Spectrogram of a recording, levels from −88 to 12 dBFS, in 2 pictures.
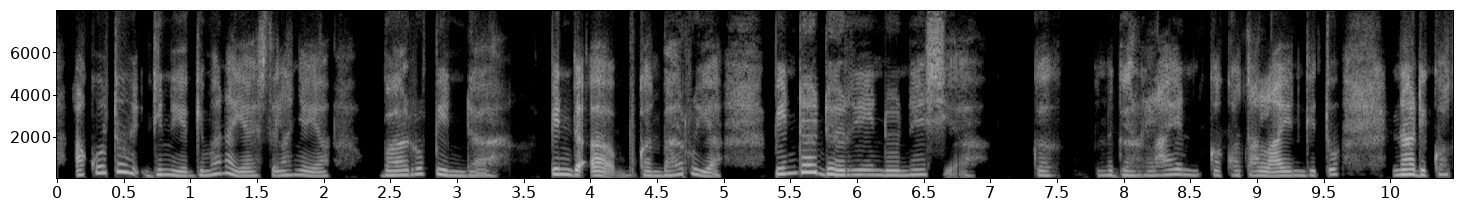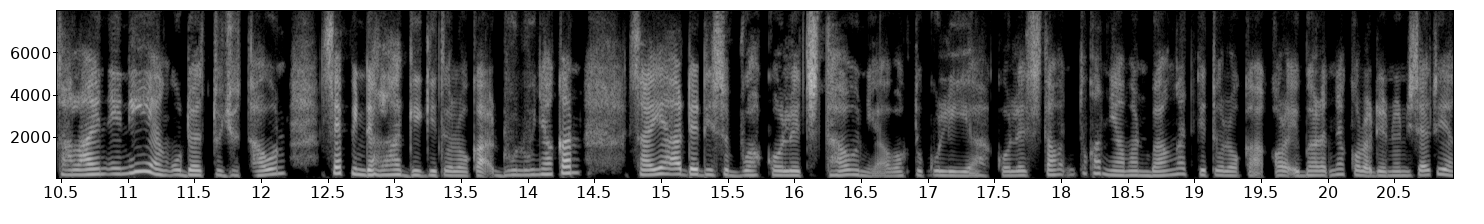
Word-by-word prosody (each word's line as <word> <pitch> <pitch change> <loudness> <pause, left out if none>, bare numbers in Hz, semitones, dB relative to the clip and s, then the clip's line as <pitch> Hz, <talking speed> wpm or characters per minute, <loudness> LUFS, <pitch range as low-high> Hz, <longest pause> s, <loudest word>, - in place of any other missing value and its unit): aku 225 +7 -1
tuh 360 -4 +2
gini, 215 -1 -1
gimana 250 +8 -2
ya, 185 - -1
istilahnya 200 -1 -3
ya, - - -10 0.4
baru 215 +5 0
pindah, 195 -6 -2 0.4
pinda 240 -3 +5
eee, 200 - +4
bukan 195 -1 -4
baru 245 +5 -2 0.2
ya, - - -8 0.4
pindah 310 +6 +4
dari 225 -3 +1
Indonesia 215 +3 0 0.5
ke 205 - -4 0.4
negara 205 0 -3
lain, 225 +2 -2
ke 210 - -4
kota 205 -1 -4
lain 190 +2 +3
gitu. 205 +4 -4 0.5
Nah 240 - +9
di 225 -3 +2
kota 235 -1 -3
lain 240 +3 +4
ini 320 +9 +3
yang 225 -3 0
udah 220 -1 +1
7 205 -2 -2
tahun, 235 +7 +1 0.3
saya 290 0 +6
pindah 230 -4 +3
lagi 220 -2 +1
gitu 200 +1 -2
loh 190 -1 -4
Kak. - - +2
Dulunya 220 +5 -3
kan, 305 +1 +6 0.3
saya 250 +2 +4
ada 255 -1 +7
di 230 - -5
sebuah 210 -1 -1
college 205 -2 +6
town 210 0 -1
ya 175 - -7
waktu 190 +3 -8
kuliah. 195 -2 -4
Kuliah 195 +1 -4
setahun 225 +3 -1
itu 285 - -11
kan 285 - -2
nyaman 205 -3 -3
banget 205 +7 -4
gitu 220 -1 -3
loh 190 - -5
Kak, - - -5
kalau 205 -1 -2
ibaratnya 205 +5 -3
kalau 210 -6 -2
di 190 +1 -3
Indonesia 195 +2 0
itu 250 - -1
215 Hz, 185 wpm, -24 LUFS, 200-240 Hz, 0.5 s, Nah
